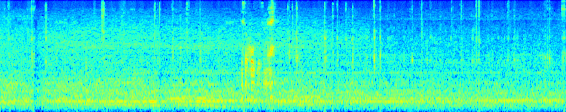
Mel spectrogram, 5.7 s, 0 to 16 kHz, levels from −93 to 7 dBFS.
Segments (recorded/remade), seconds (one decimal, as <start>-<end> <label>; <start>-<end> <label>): 0.0-5.7 recorded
